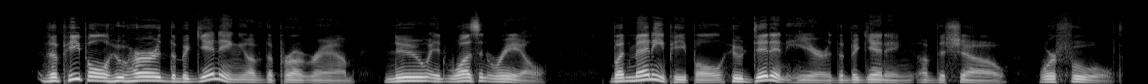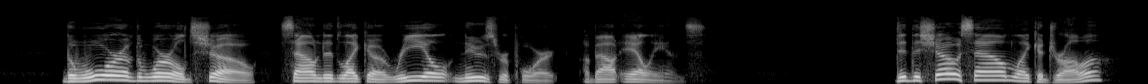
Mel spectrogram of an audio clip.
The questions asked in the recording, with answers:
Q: Did the show sound like a drama?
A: No, the show didn't sound like a drama.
